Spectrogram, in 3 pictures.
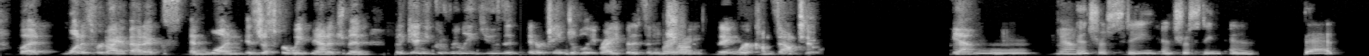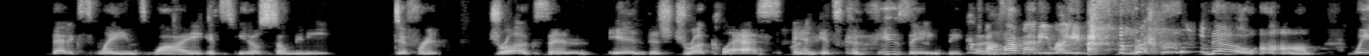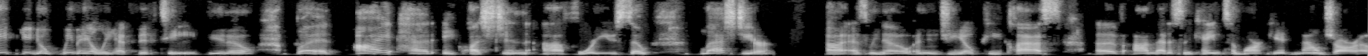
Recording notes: We had some technical difficulties this week, so the audio isn't the best.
